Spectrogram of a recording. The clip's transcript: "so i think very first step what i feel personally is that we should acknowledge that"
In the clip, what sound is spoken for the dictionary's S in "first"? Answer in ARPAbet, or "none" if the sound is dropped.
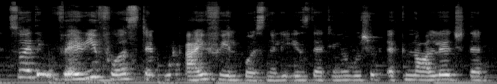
none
